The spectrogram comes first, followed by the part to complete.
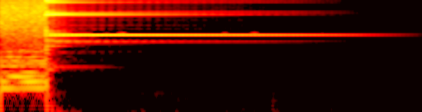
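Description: The last moment of a pop song: the band cuts off about a quarter second in, leaving one high bell-like ding that rings on and fades out to silence.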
